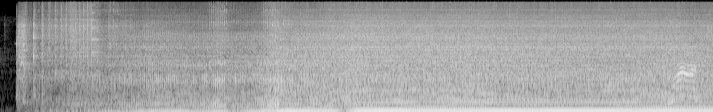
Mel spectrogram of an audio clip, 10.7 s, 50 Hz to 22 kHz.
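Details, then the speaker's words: Tao Tao 50cc scooter started after cranking on a battery charger with starter fluid: a few cranking pulses, then a loud but even, steady idle with no ticking that vibrates the barn floor; running properly. "And what do you know? It actually worked. The thing is so loud right now and vibrates the whole floor of the barn."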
